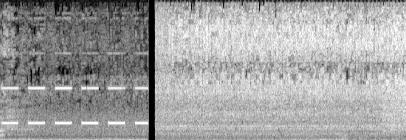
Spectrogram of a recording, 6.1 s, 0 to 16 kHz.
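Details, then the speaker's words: Mercedes W221 that died on the highway, after fuel pump, relay, CKP sensor and oil replaced: a few dash-chime beeps, pause, then steady even low idle; starts and runs normally. "자, 갑시다. 시동 온 되겠습니다."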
